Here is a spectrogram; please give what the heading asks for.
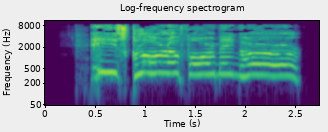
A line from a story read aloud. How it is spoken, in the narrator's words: shrieked Aunt Mouser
